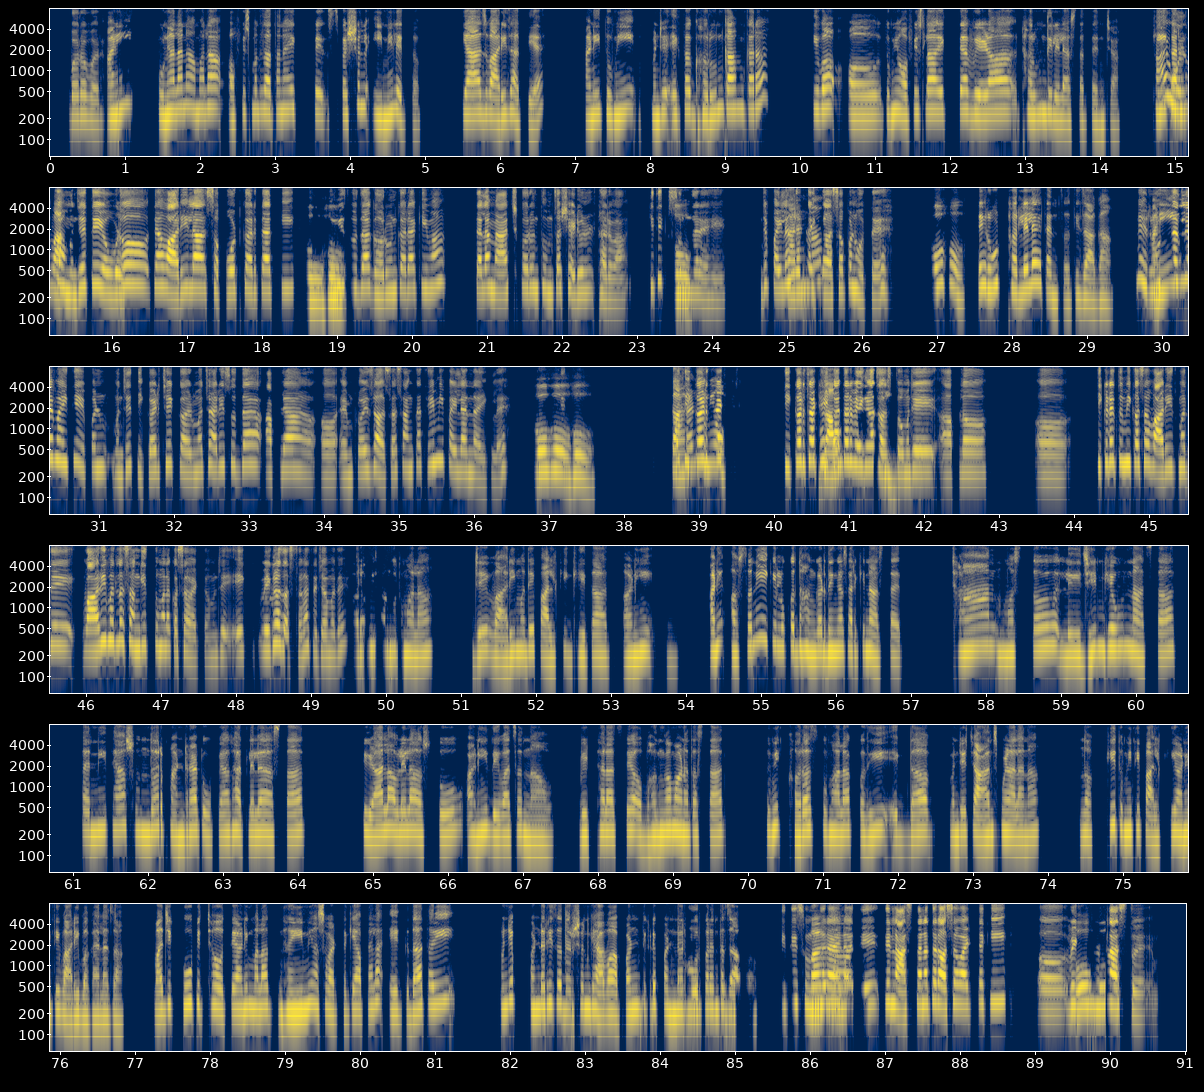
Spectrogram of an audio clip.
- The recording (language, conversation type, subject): Marathi, podcast, सण-उत्सवांमुळे तुमच्या घरात कोणते संगीत परंपरेने टिकून राहिले आहे?
- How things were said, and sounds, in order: surprised: "काय बोलता?"; tapping; other background noise; other noise; laughing while speaking: "होतंय"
